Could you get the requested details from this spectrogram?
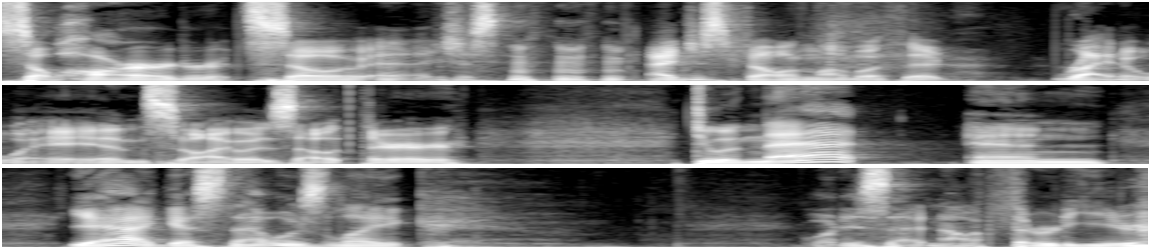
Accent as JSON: {"language": "English", "town": "Moorhead", "region": "Minnesota", "country": "United States", "tie": "born or raised there", "lives_now": "Duluth, United States", "said": "I was born in Minneapolis, but my family quickly moved to Fargo area, Moorhead, actually, up in the Northland."}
